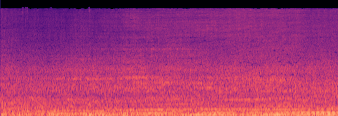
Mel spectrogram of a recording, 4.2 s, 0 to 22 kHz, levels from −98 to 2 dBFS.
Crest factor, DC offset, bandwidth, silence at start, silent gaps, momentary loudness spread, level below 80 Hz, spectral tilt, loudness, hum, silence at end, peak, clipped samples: 14 dB; under 0.1%; 16 kHz; 0 s; none; 4 LU; -26 dBFS; -5.5 dB/octave; -24 LUFS; none; 0 s; -8 dBFS; under 0.1%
